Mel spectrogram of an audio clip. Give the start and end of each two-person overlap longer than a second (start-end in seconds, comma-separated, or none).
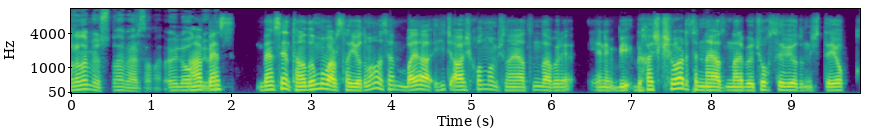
none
